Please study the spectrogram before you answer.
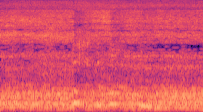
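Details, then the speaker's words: EMS training: a CPAP unit is hooked to an oxygen bottle for a patient with gurgling lungs. Once it is connected, the oxygen is already on, giving a steady, even hiss of gas flow. "basically what he's doing over here is hooking the CPAP unit into an oxygen bottle and you can hear once you connect it the oxygen is already on"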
